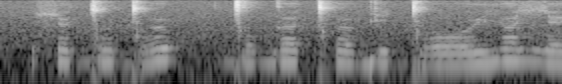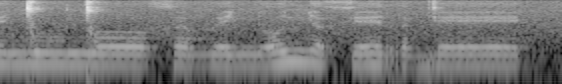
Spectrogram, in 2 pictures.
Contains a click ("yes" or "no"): yes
